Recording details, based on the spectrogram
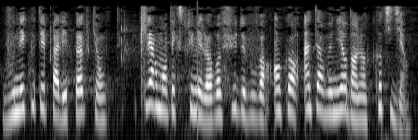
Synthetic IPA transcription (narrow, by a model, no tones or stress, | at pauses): vunekut̪epalepœpləkʲiɔ̃klɛʁmɑ̃t̪ɛkspχimelœʁːəfyd̪əvulwaʁɑ̃kɔʁɛ̃t̪ɛʁvəniʁd̪ɑ̃lœʁkɔt̪id̪jɛ̰̃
